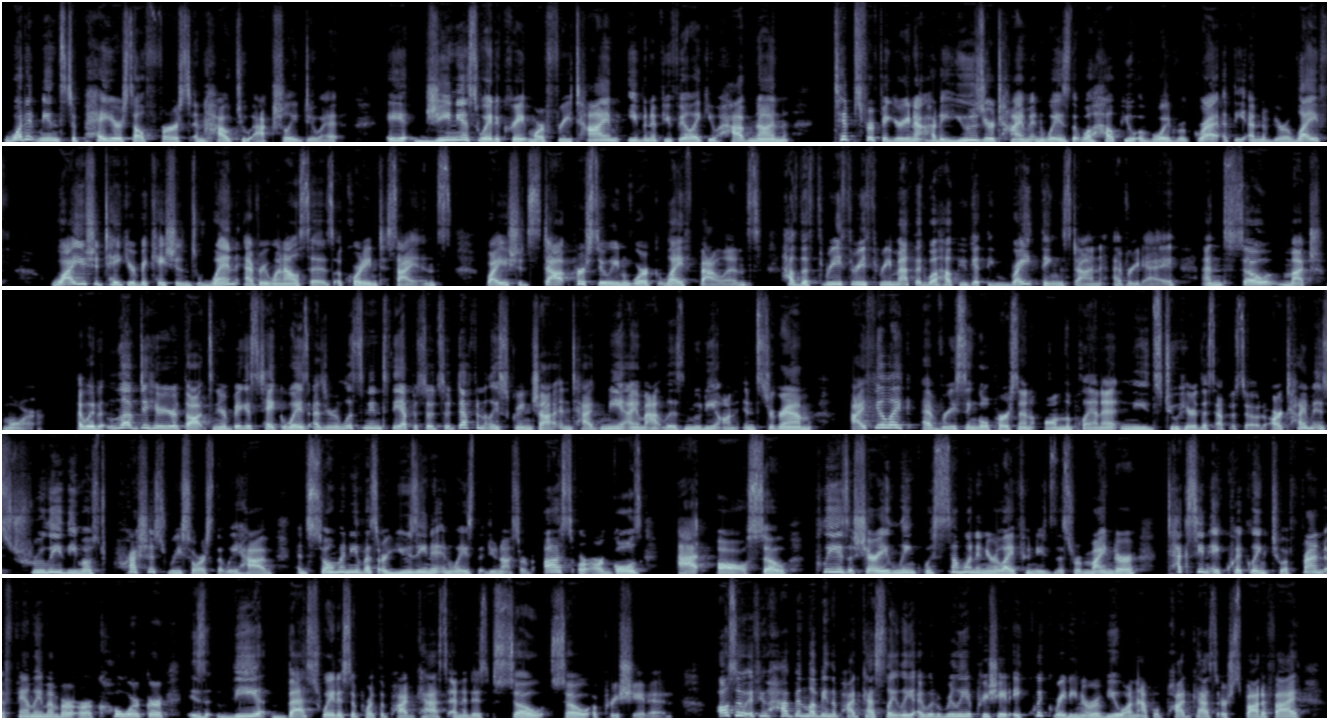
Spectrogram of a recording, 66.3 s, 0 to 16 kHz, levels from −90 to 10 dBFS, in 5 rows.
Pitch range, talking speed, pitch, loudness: 185-240 Hz, 210 wpm, 210 Hz, -19 LUFS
